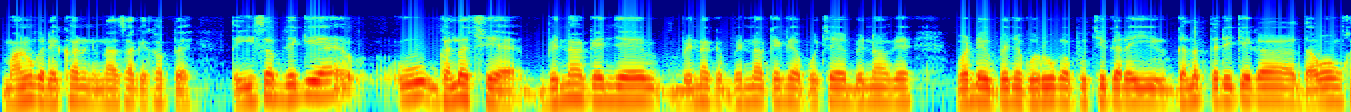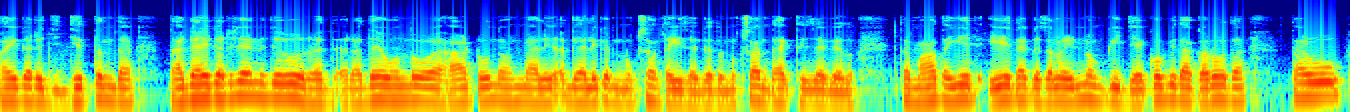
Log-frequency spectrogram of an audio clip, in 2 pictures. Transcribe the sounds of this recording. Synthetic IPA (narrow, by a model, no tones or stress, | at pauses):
maːn̤ũkaɗeːkʰaːnkɪnasakexɐpɛː | t̪ɐiːsɐb̚d͡ʑeːk̬iaːɦḛuːɣɐlət̪ʃʰeaːbɪnãkɐ̃ɦɪ̃ɲd͡ʑebɪnãkbɪnakɐ̃ɦɪ̃kʰepʊt͡ʃʰebɪnãke | ʋɐɗepɐ̃ɦɪ̃ɲd͡ʑeɡʊɾukapʊt͡ʃʰikɐɾeiɡɐlət̪̚ːɐɾiːkekad̪aʋãũkʰaːikɐɾed͡ʑit̪ənt̪ʰat̪ɐɐɡaːlik̬ɐɾt͡ʃaːend͡ʒeːkoɾɾɐd̪eɦũːnd̪oɛɦaːʈɦũːnd̪oɦʊnmẽɐlɐ̰ɡeɐlikənnʊksaːnt̪ʰɐisɐɡet̪ʰonʊksaːnt̪aːɪk̚t̪ʰiisɐɡet̪ʰo | t̪ɐmãt̪aieet̪ʰakɪs̬ɐlaɪnõkid͡ʒeːkobʱit̪ʰakɐɾot̪ʰaː | t̪au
